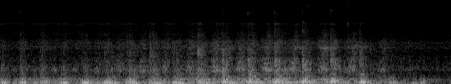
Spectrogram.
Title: Hotpoint Smart Tech Very Unbalanced spin (Making strange noises)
